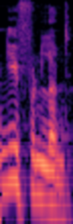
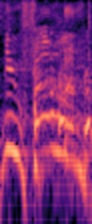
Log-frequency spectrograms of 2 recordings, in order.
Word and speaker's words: Newfoundland: I think he said, oh, I did that murder in Newfoundland. No, it's Newfoundland! But actually, both men were right, because at the time, both pronunciations were perfectly acceptable.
